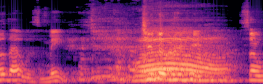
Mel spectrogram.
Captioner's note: laughter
